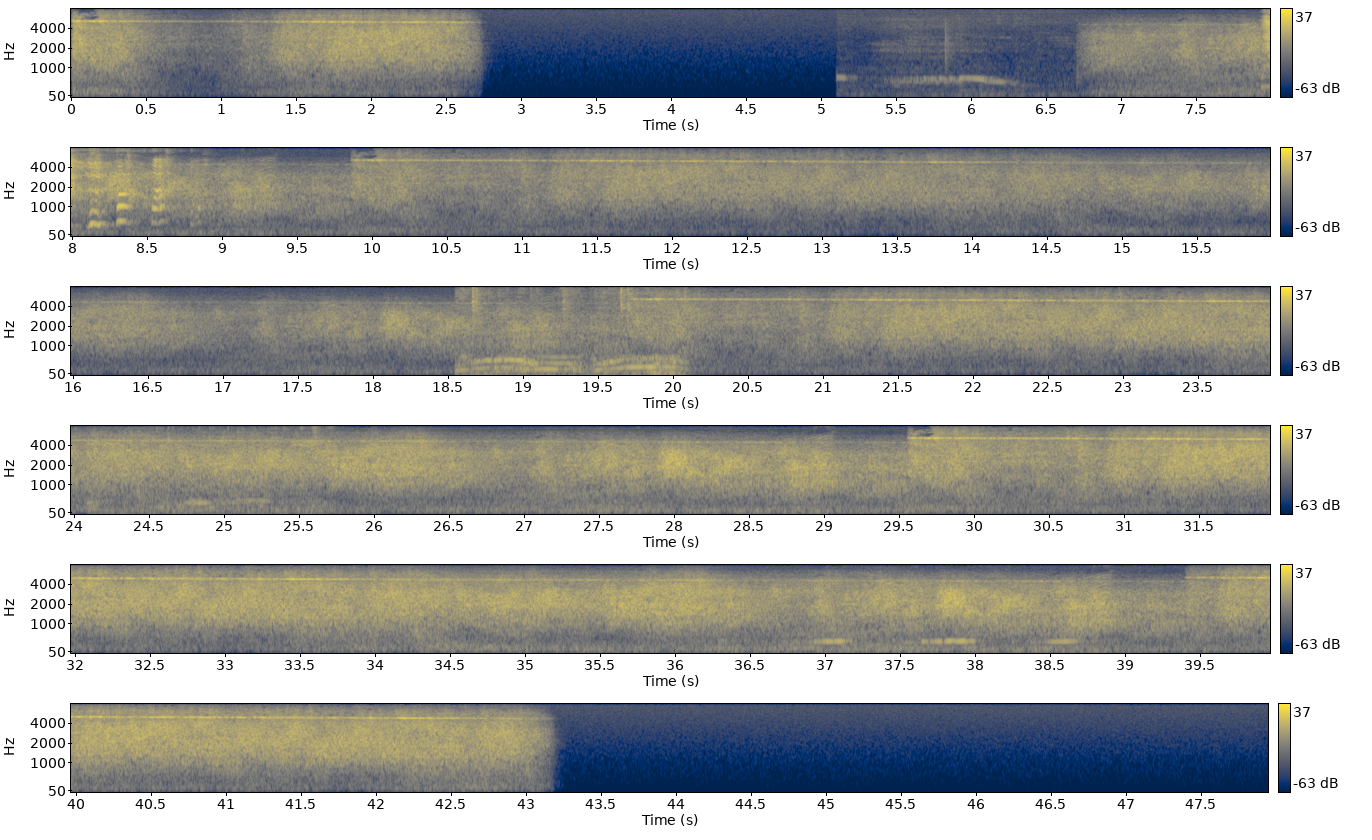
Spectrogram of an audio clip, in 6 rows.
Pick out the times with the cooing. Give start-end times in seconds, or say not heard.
5.1-6.8, 18.5-20.1, 24.1-25.8, 36.2-38.7.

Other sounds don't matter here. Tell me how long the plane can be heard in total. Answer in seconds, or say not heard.
39 s.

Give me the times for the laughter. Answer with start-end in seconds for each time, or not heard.
7.9-9.1.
